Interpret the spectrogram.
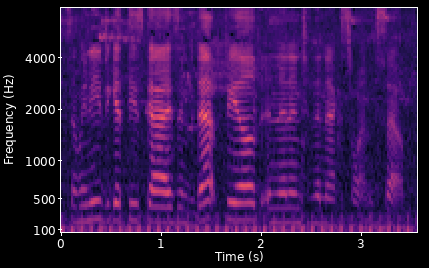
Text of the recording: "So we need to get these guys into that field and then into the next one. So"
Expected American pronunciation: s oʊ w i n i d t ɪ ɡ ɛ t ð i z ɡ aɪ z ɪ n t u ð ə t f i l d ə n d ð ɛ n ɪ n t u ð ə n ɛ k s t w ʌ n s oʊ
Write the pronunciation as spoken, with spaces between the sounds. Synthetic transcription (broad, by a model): s oʊ w i n i d t ɪ ɡ ɛ t ð i z ɡ aɪ z ɪ n t u ð ə t f i l d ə n ð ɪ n ɪ n t u ð ə n ɛ k s t w ʌ n s oʊ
